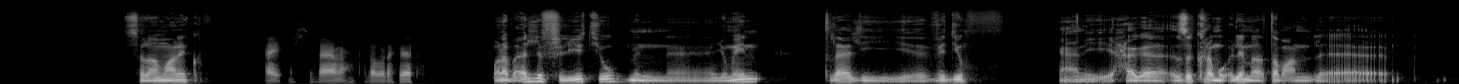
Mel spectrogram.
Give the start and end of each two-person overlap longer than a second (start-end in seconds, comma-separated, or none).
none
